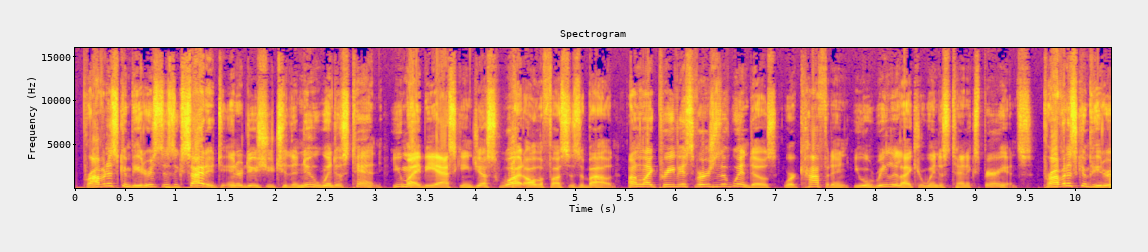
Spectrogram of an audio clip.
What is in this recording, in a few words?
Windows 10 promo; Provcom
